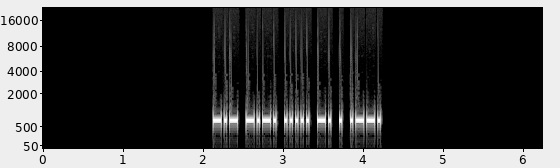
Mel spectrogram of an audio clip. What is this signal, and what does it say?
Morse code, heard as a keyed tone, about 36 wpm, 700 Hz. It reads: KC5NEP
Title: USA Call Signs - 6 Characters - Repeated 2x - 35wpm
